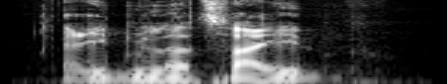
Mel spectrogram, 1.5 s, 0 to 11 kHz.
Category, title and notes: Speech > Solo speech
Happy birthday - Arabic
My Egyptian housemate saying _ In Arabic.
Happy, Birthday, Tascam, freesound20, male, FR-AV2, Arabic, SM58, Shure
